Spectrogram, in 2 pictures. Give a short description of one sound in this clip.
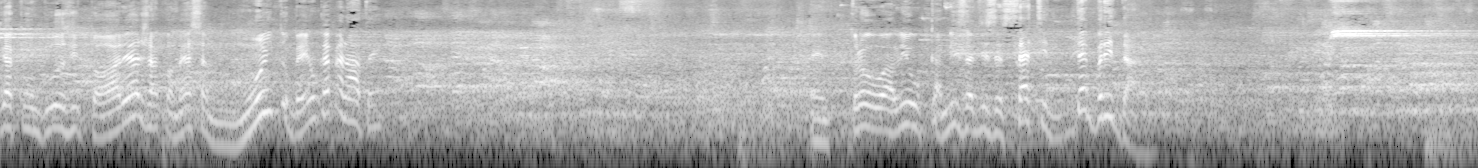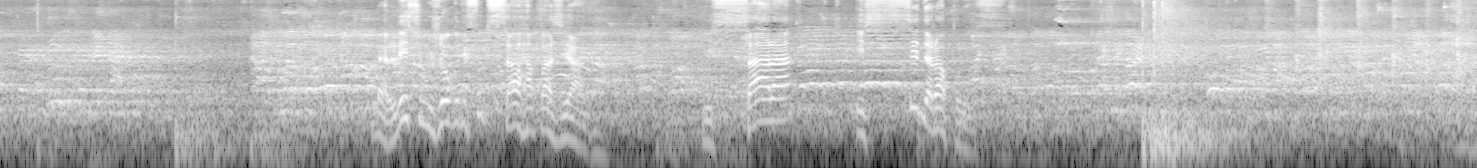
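A ball is kicked hard on an echoing indoor court.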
